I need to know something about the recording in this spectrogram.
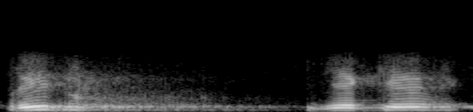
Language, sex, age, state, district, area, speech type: Hindi, male, 60+, Uttar Pradesh, Ayodhya, rural, conversation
